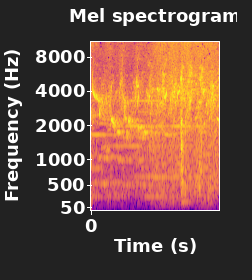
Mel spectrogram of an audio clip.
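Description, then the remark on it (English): Birds chirp and tweet in a busy overlapping chorus, with quick high-pitched calls and warbling notes at a steady moderate loudness, and no voices. “There's birds, obviously.”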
